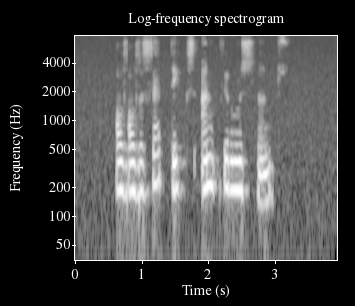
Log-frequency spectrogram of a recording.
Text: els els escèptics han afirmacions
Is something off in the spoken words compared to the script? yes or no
no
